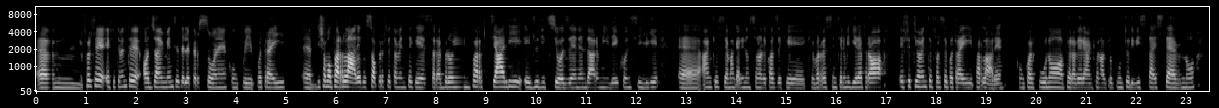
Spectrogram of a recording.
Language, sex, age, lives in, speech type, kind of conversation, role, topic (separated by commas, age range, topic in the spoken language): Italian, female, 25-29, Italy, conversation, advice, user, Come posso gestire la paura del futuro e capire quali scelte fare adesso?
